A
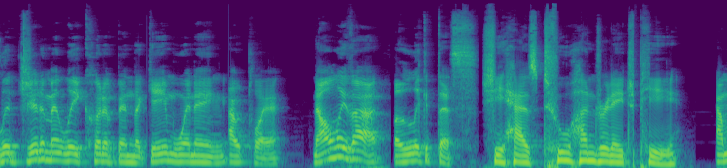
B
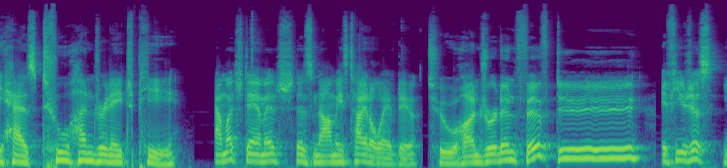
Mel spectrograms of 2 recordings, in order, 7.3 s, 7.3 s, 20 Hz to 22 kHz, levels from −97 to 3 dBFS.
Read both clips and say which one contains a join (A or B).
A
